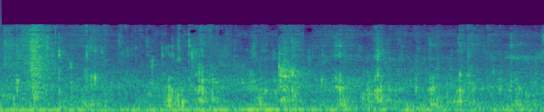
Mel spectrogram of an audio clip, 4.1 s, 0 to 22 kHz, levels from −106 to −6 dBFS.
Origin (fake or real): real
